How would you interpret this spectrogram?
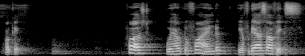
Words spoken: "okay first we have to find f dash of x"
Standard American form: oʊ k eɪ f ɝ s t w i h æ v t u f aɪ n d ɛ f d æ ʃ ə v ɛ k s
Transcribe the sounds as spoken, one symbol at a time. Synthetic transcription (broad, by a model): oʊ k eɪ f ɝ s t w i h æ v t u f aɪ n d ɛ f d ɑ s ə f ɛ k s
